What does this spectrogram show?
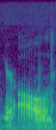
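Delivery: whispered aside. Real, not acted. Repeats jab as aside.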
